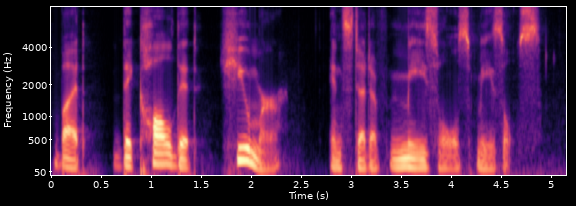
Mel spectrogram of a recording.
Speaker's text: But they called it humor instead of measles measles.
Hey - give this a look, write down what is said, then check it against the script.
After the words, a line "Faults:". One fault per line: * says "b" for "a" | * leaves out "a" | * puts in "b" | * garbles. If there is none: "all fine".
But they called it humor instead of measles measles.
Faults:
all fine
